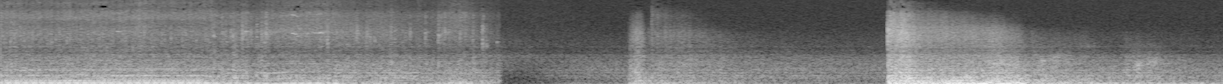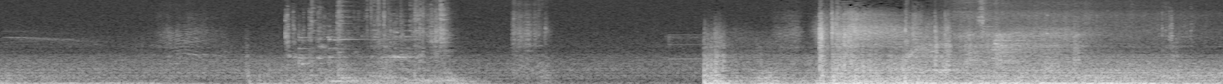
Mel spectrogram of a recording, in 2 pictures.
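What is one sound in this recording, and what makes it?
A heavy tank engine rumbles and roars.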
